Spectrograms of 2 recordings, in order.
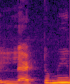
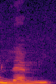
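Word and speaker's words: let me: there लेट मी know देखिए लेट मी know नहीं बोलते हैं इसका टी जो होता है वो साइलेंट में चला जाता है ब्रिटिश इंग्लिश में जाते हैं जब बोलते हैं तो इसको एक साथ प्रोनाउंस करेंगे तो उसको लेम मी ठीक है ले मी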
